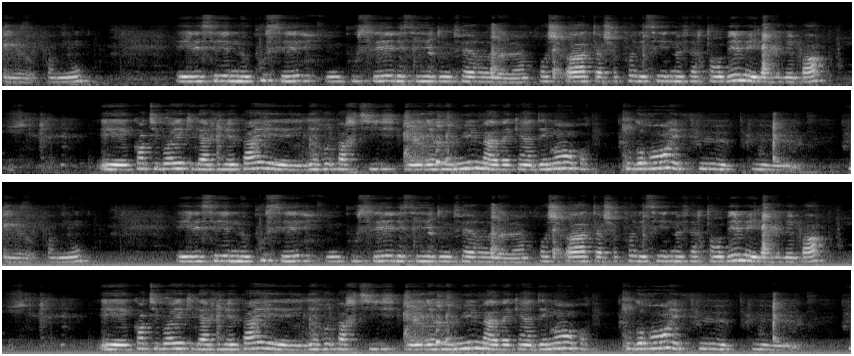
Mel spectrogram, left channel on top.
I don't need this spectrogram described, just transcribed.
comme nous. Et il essayait de me pousser, il essayait de me faire un croche-patte, à chaque fois il essayait de me faire tomber, mais il n'arrivait pas. Et quand il voyait qu'il n'arrivait pas, il est reparti. Et il est revenu, mais avec un démon encore plus grand et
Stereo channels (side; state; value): right; noise; hum, 16 dB below the sound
